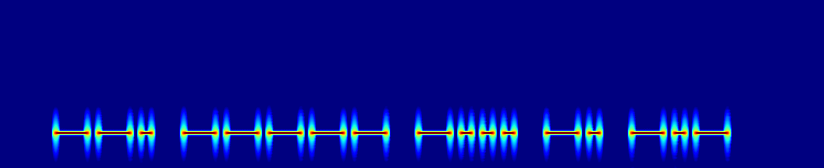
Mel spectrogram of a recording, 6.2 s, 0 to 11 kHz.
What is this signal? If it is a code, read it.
Morse code, heard as a keyed tone, about 16 wpm, 700 Hz. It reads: G0BNK
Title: DXCC-100 Call Signs - 5 Characters - Repeated 2x - 15wpm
